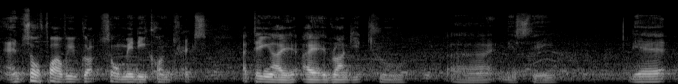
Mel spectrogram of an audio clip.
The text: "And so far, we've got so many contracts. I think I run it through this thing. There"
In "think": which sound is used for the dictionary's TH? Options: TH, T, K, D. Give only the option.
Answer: T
